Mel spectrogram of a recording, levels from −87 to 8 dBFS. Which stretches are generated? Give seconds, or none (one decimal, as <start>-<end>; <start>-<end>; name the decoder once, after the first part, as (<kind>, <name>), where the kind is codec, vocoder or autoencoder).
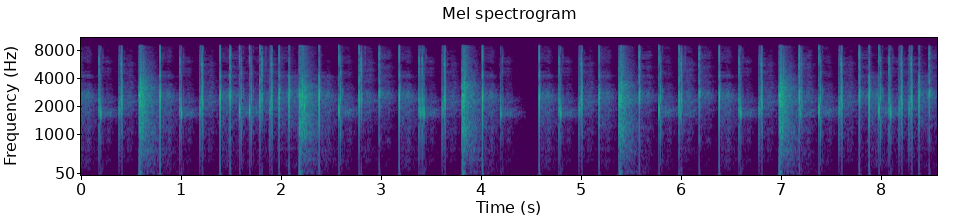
none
